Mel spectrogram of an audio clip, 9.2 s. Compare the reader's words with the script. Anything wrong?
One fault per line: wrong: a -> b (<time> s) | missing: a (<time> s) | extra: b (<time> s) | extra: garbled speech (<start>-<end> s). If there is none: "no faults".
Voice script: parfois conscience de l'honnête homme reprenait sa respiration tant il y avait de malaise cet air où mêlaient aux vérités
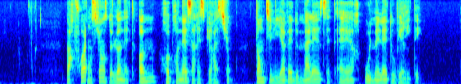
no faults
